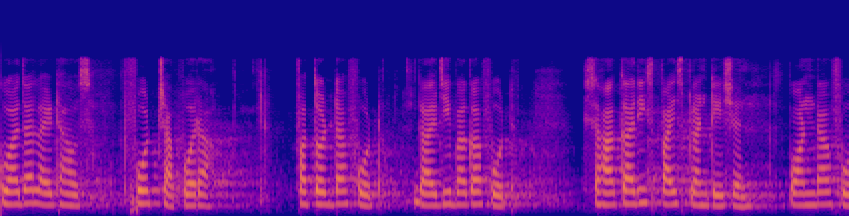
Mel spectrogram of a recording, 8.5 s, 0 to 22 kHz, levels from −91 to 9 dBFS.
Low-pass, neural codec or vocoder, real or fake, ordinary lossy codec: 7.2 kHz; codec, 24 kHz, 3.1 kbps, DualCodec; fake; none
